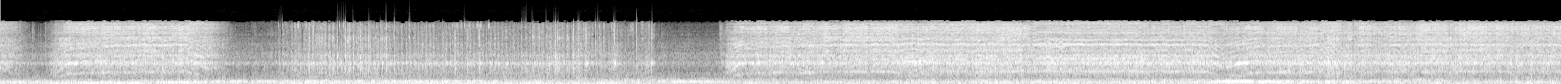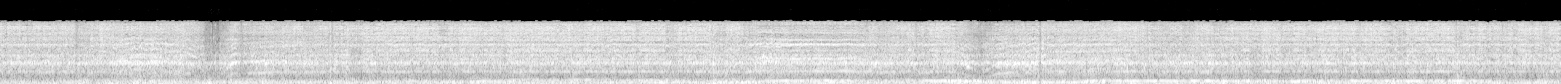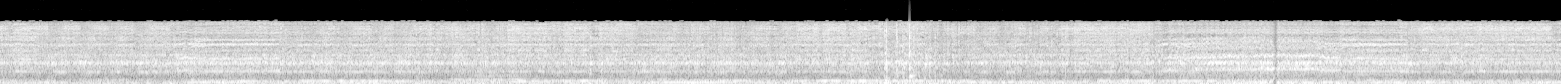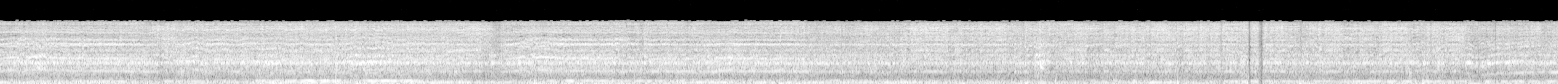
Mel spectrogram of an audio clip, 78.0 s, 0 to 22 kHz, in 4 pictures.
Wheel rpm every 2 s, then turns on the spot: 100, 50, 20, 20, 50, 160, 160, 140, 160, 160, 140, 140, 160, 160, 160, 140, 150, 160, 160, 160, 160, 160, 160, 160, 160, 160, 160, 160, 160, 160, 160, 160, 160, 160, 160, 160, 160, 160, 150.
2-8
